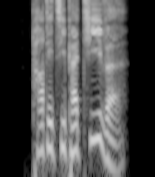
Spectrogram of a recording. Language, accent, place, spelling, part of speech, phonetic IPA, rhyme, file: German, Germany, Berlin, partizipative, adjective, [paʁtit͡sipaˈtiːvə], -iːvə, De-partizipative.ogg
- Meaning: inflection of partizipativ: 1. strong/mixed nominative/accusative feminine singular 2. strong nominative/accusative plural 3. weak nominative all-gender singular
